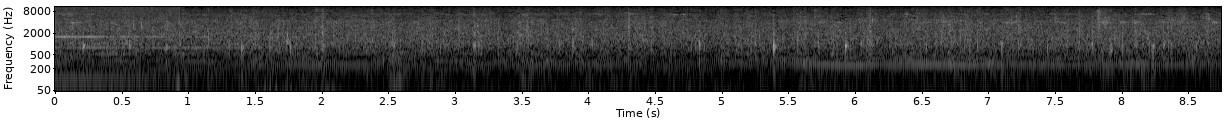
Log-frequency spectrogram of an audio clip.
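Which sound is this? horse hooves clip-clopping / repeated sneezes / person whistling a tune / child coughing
horse hooves clip-clopping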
